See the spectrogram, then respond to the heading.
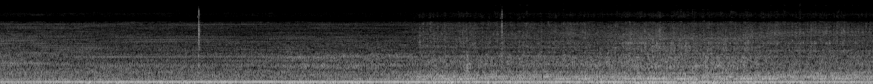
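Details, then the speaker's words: Outdoor HVAC condenser unit, assumed R22, in rough shape with a faulty disconnect: a steady low hum with an uneven, rough whir from the fan. The fan runs noisy and its wire had pulled out; amp draw is unchanged during the noise. "fan sounds like crap. The fan wire pulled out. See what it's pulling when it makes that weird noise."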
